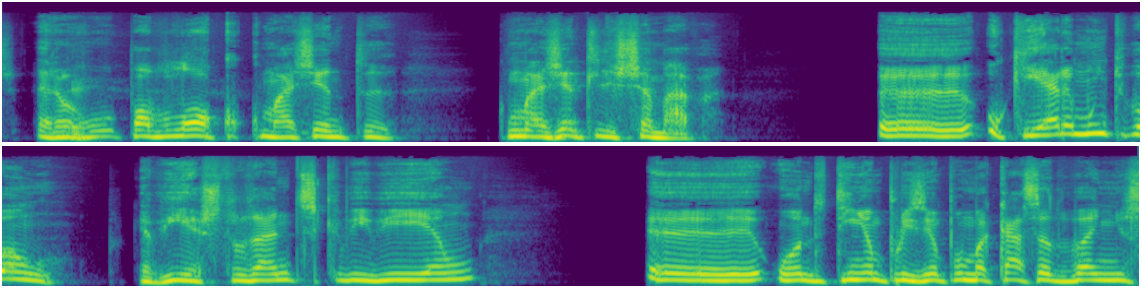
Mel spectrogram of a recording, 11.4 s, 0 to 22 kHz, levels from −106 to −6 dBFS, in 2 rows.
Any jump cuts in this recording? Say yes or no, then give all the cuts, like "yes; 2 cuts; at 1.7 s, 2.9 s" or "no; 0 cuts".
no; 0 cuts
